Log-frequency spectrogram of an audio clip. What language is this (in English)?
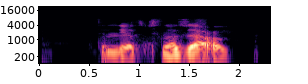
Kabyle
